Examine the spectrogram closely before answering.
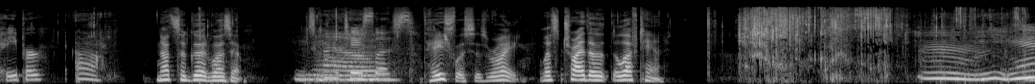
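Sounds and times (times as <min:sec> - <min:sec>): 
speech: 0:00.0 - 0:06.8, 0:09.2 - 0:10.3
salted potato chip being chewed: 0:07.0 - 0:10.3.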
